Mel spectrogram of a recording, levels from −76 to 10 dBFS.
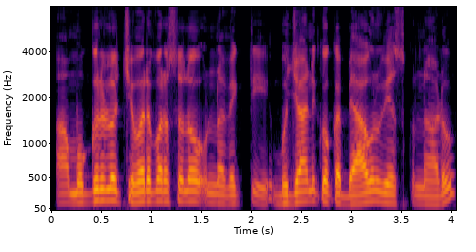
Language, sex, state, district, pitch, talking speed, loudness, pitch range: Telugu, male, Telangana, Adilabad, 135 Hz, 150 wpm, -15 LUFS, 125-150 Hz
